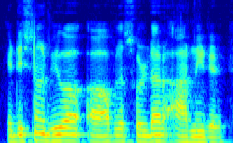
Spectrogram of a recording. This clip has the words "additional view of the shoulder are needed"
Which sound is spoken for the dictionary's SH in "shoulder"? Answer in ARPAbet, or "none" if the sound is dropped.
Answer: S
